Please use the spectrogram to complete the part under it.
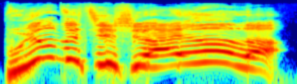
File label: levelup zh-hant; Cookie Run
